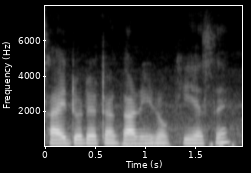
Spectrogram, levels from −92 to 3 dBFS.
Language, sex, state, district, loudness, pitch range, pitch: Assamese, female, Assam, Hailakandi, -18 LUFS, 190-210 Hz, 205 Hz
